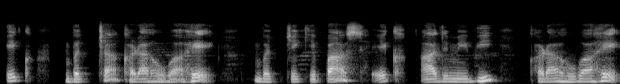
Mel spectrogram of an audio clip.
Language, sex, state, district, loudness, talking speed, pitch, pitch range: Hindi, male, Madhya Pradesh, Dhar, -20 LUFS, 135 wpm, 130 Hz, 125-150 Hz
